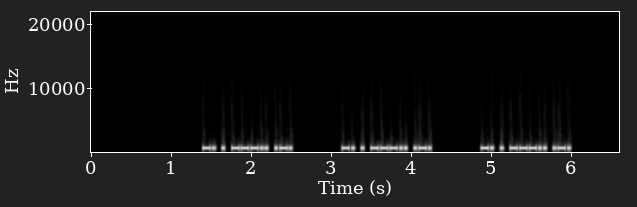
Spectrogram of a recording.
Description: Morse code, heard as a keyed tone, about 40 wpm, 700 Hz. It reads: NE8R NE8R NE8R
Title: USA Call Signs - 4 Characters - Repeated 3x - 40wpm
